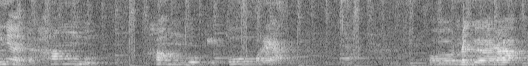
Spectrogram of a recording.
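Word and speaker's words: 한국: Lanjut yang nomor 2 ini ada Hanguk. Hanguk itu Korea. Nah, negara Korea itu bahasa Koreanya Hanguk. Jadi Hanguk plus sarang jadi Hanguk sarang. Hanguk sarang. Tulisannya HANGUK tapi dibacanya jadi Hanguk.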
